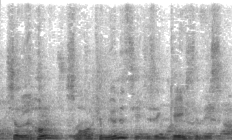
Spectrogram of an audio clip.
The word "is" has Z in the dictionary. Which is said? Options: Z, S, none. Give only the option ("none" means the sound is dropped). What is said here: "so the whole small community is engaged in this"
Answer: Z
